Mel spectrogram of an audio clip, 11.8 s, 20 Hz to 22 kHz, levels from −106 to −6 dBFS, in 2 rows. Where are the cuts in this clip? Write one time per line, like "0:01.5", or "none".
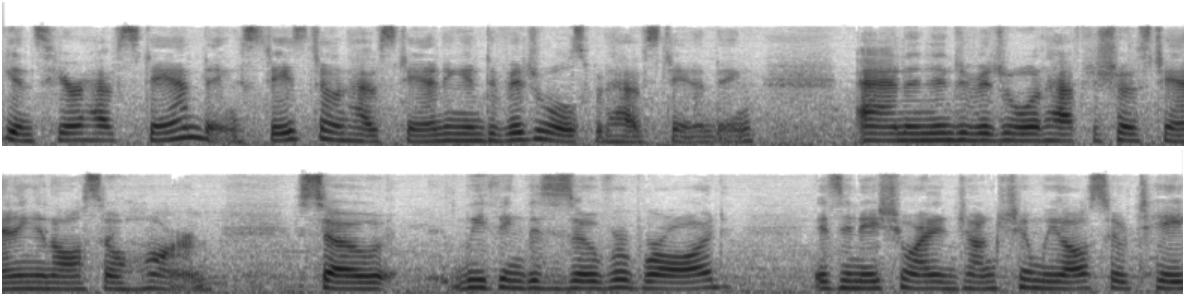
0:10.3

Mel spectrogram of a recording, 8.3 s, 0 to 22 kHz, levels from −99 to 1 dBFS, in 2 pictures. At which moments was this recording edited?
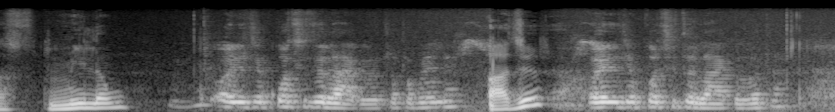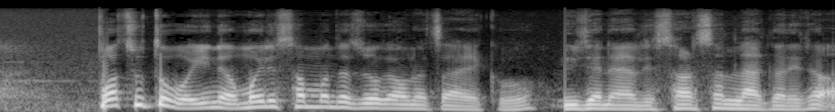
0:07.0

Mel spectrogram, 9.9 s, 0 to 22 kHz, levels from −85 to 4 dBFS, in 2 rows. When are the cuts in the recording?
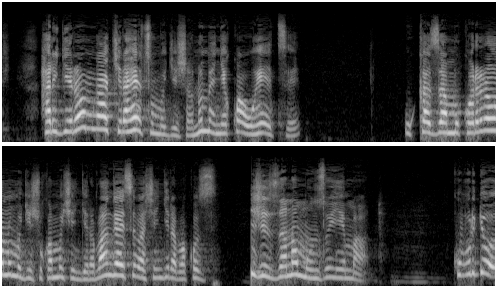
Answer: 0:07.4

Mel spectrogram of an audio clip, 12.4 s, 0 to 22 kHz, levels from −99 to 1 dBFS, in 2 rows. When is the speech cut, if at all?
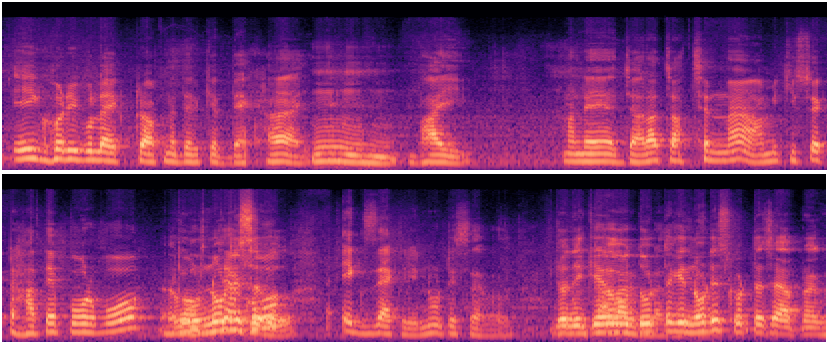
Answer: none

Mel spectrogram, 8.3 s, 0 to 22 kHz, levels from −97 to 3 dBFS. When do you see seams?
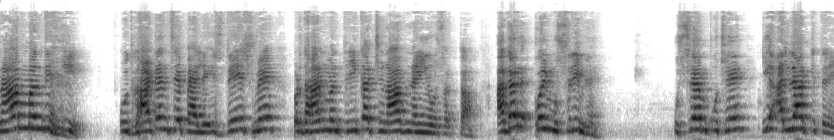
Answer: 0:04.9

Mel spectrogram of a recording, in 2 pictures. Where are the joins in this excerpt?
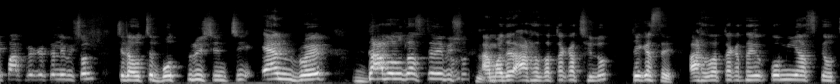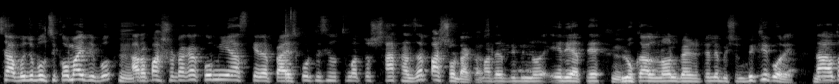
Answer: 0:04.6
0:13.2

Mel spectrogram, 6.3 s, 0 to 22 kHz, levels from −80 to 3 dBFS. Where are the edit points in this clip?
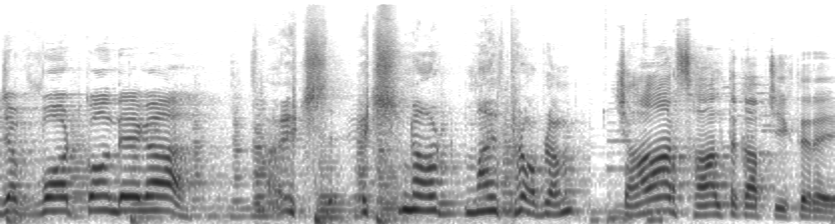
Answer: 0:04.4

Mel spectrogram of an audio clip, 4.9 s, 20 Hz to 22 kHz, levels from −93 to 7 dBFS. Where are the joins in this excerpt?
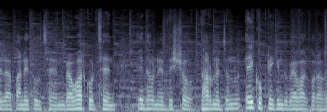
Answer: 0:02.9

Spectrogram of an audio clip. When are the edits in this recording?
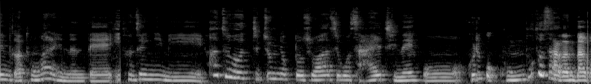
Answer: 0:01.2

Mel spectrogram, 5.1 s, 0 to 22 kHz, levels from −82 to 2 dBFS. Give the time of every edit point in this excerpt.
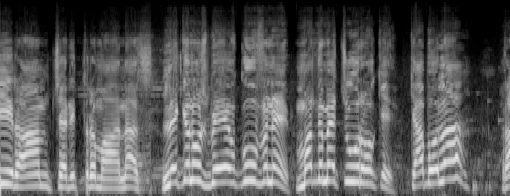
0:01.5
0:02.9
0:03.9

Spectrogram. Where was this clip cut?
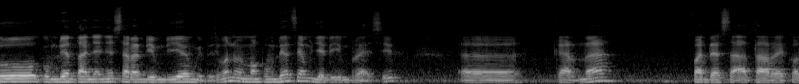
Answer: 0:02.1

